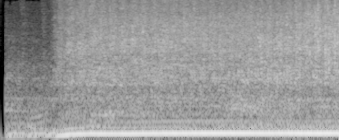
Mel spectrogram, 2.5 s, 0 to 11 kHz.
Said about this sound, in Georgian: ეს კლასიკური 1965 წელს გამოშვებული Ford Mustang-ი სინამდვილეში თავისთავად მართავს.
